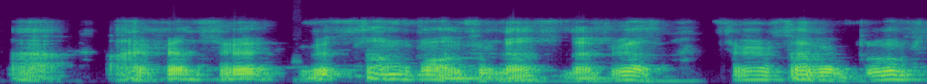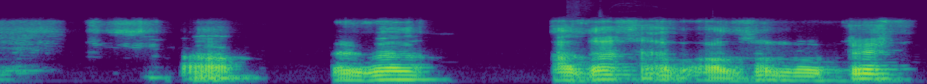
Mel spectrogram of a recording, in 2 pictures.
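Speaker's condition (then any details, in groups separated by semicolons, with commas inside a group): Tongue and neck cancer; partial tongue removal, vocal cord paralysis, chemotherapy, radiation; repeat chemoradiation, voice therapy, voice improved; unclear voice, difficulty speaking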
